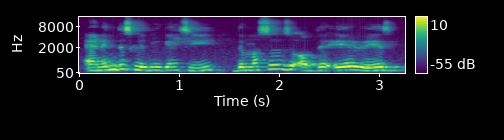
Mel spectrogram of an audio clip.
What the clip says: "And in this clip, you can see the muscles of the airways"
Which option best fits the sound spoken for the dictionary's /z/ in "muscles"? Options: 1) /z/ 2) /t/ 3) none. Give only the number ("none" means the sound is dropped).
1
